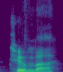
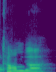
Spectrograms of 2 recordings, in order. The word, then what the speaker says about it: Tomba: Tomba 2024 let's go you still didn't say it right you were so close you're very close tumba no Tomba TBA TBA TBA 2024 my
